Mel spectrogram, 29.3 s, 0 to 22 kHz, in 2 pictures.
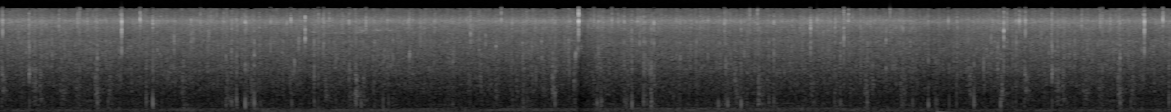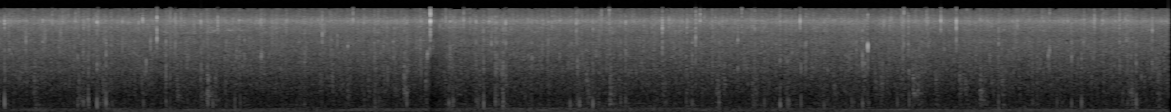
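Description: Steady rain, with many separate drops tapping and a few sharper drips standing out, about 7 and 20 seconds in, over a low steady rumble.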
